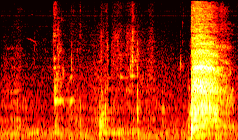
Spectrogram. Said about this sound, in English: I'm just going to drink some water. So if you're listening to audios only, if on Spotify, if you're listening to this on audio, I'm going to have a few sips. If I do pause, I apologize.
